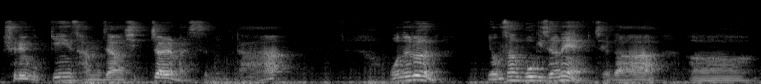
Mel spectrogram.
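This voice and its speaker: A man preaching to children as a children's pastor, lively and coaxing, asking them questions. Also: fairly low pitch, slow. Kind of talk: children's sermon. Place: church room. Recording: roomy church echo, faint noise.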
